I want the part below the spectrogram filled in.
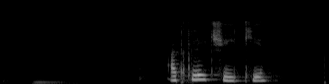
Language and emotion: Russian, neutral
